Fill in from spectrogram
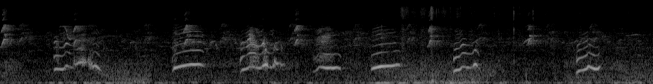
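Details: Young Australian magpie begging beside its parents at lunch in a front yard; quieter, thinner arched squeals given in short bursts about every second, some with wavering upward notes, over faint background hiss.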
